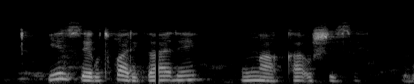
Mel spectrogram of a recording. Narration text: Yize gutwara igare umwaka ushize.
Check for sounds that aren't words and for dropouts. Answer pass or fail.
fail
